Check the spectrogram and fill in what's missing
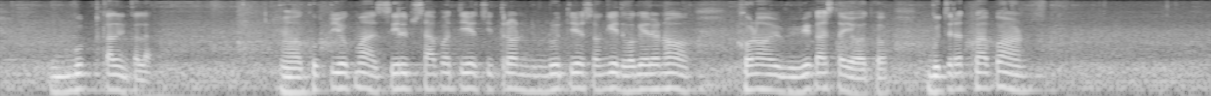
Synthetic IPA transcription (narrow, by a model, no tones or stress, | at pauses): ɡupt̪kalinkəlam | ɡup̚t̪joɡmãsilpʰsapət̪ijət͡ʃɪt̪ɾənɾut̪jəsəŋɡit̪ʋəɡeɾeno | ɡʱəɽ̃oʋikast̪ʰəjoɦət̪o | ɡud͡ʒɾat̪mãpəɳ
